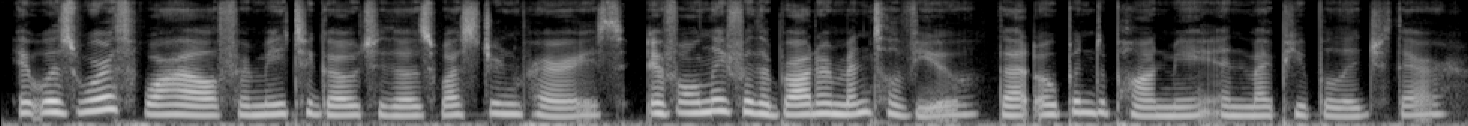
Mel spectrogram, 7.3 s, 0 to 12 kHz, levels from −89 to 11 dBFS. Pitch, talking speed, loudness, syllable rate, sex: 225 Hz, 220 wpm, -18 LUFS, 5.9 syllables/s, female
